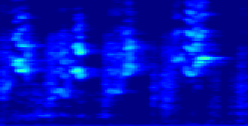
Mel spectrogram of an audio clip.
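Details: Pet Monk parakeet, described as angry after its nest box was removed, gives four harsh, raspy, high squawks in quick succession within under two seconds.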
